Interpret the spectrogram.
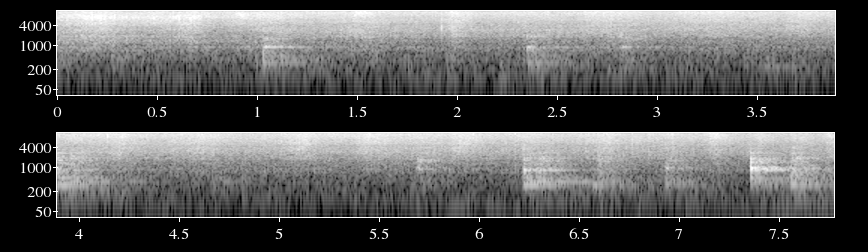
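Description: Grated banana and spice masala sizzling in oil in a non-stick kadai while a plastic spatula stirs it. Short scraping strokes of the spatula against the pan come every second or two.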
